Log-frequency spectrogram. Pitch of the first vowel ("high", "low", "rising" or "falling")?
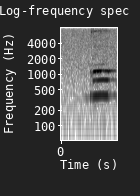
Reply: high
